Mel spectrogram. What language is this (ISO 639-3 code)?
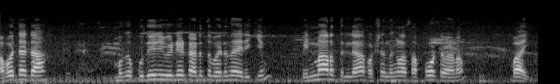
mal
